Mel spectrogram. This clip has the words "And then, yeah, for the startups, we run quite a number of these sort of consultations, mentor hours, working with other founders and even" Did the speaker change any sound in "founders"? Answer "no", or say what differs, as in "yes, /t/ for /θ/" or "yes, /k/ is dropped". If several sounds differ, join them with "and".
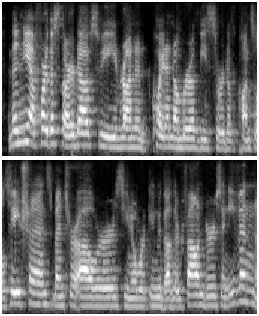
no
